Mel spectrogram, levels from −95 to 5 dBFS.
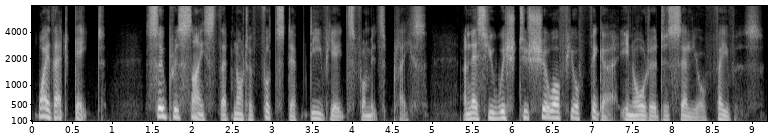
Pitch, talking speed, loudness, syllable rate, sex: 135 Hz, 175 wpm, -21 LUFS, 4.8 syllables/s, male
